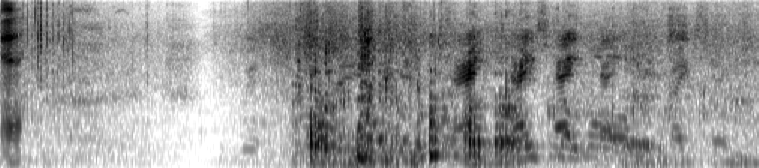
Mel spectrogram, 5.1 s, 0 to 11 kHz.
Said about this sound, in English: Now we're just feeding a lion. I'm about 1 meter away. You can probably hear him growling a little bit. Feeding him raw meat. He seems very happy.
